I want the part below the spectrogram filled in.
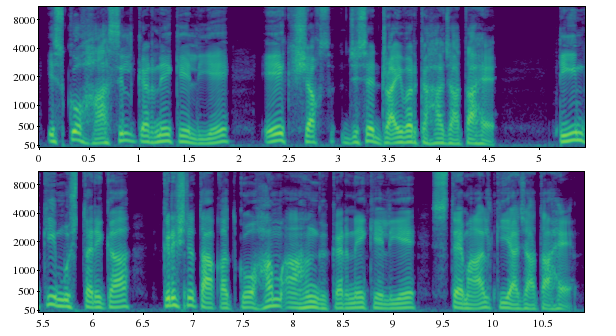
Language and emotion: Urdu, neutral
